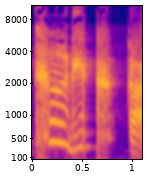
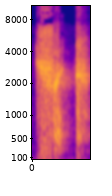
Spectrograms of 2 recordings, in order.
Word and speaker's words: trick: 이 트릭가 아니고요. 이름절로 네. trick. trick. 거의 CHR 발음으로 생각하면 좋을 것 같아요.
